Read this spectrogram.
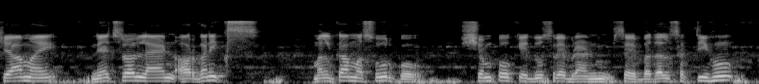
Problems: none marked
